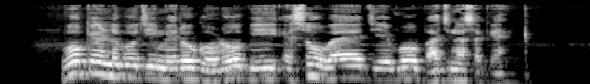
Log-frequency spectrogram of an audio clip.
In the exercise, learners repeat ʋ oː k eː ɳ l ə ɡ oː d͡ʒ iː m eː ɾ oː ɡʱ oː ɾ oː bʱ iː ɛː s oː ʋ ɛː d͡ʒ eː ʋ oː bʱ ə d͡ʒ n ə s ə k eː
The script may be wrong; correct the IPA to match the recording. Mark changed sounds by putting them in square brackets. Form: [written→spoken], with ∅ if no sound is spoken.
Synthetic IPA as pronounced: ʋ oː k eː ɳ l ə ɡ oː d͡ʒ iː m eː ɾ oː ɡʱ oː [ɾ→ɽ] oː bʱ iː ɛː s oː ʋ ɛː d͡ʒ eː ʋ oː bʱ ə d͡ʒ n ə s ə k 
